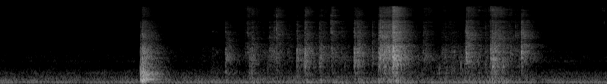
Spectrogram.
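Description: Pens and small stationery handled against a tin pencil case: one sharp knock about a second and a half in, then about three seconds of clicks and light rattles.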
